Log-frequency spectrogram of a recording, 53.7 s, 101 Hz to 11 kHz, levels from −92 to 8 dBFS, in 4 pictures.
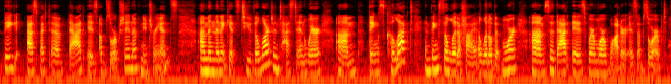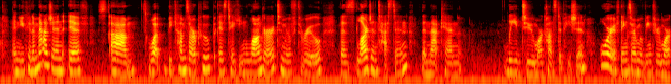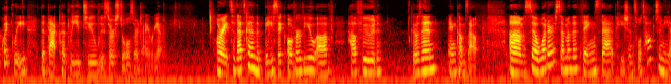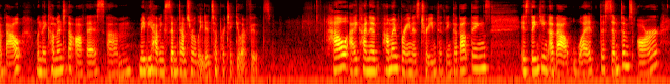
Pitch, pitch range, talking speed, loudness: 195 Hz, 170-215 Hz, 165 wpm, -25 LUFS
